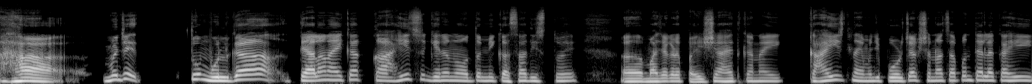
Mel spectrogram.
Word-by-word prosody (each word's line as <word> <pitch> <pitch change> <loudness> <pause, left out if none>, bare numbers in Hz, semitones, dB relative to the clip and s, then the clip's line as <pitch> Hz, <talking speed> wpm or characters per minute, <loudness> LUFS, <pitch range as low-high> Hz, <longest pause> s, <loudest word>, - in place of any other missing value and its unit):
हां, 145 -1 +7
अ, - - -8 0.4
म्हणजे 215 +3 +1 0.6
तो 240 - +2
मुलगा, 180 0 +6 0.5
त्याला 180 +2 +4
नाही 200 -1 0
का 220 0 -2 0.2
काहीच 190 +7 -3
घेणं 180 -1 -2
नव्हतं, 170 -1 -2
मी 165 0 -1
कसा 160 +1 -1
दिसतोय, 160 +1 -4 0.5
अ, 135 0 +2
माझ्याकडे 145 +2 +1
पैसे 125 +4 -2
आहेत 140 0 +1
का 155 - -4
नाही, 150 0 -3 0.3
काहीच 180 +7 -1
नाही 175 -3 0
म्हणजे 160 0 -1
पुढच्या 160 +3 0
क्षणाचा 175 0 -4
पण 195 0 -3
त्याला 190 -1 0
काही 180 0 -2
170 Hz, 165 wpm, -18 LUFS, 150-185 Hz, 0.6 s, हां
